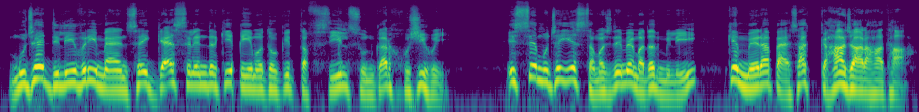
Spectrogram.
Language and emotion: Urdu, happy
